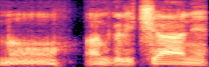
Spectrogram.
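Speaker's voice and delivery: disdainful, contemptuous, scornful tone. The major answers Paganel's remark, contemptuously. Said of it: "презрительно заметил майор".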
